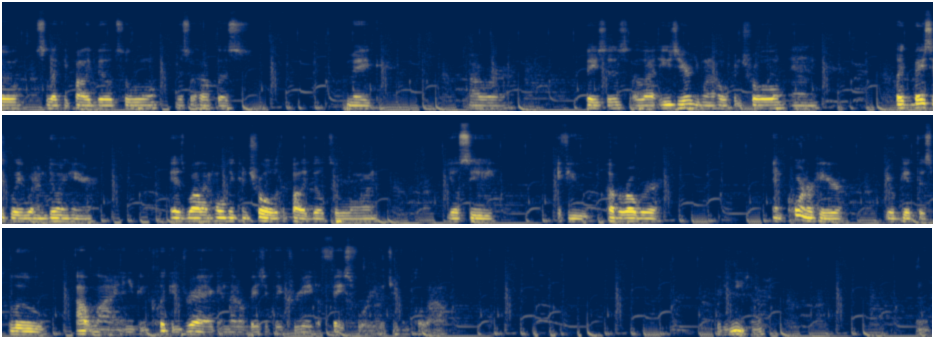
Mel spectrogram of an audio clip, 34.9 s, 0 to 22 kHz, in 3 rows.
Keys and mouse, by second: 6.6-30.6 ctrl+right drag, 30.6 click, 30.6 g, 31.5 middle click, 31.9 right click, 32.0-33.1 middle drag, 32.1 g, 33.1 right click, 33.2-34.9 middle drag, 33.7 g.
